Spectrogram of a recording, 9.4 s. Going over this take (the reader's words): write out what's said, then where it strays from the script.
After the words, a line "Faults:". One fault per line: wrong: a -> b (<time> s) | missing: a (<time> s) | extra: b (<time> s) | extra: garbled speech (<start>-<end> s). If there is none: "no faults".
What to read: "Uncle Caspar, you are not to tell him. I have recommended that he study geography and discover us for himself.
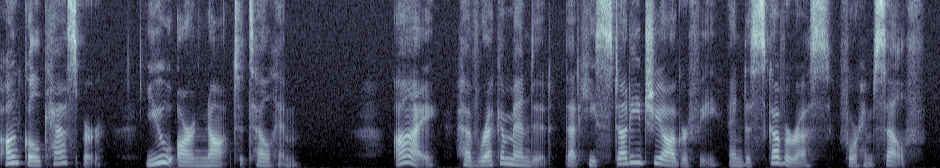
"Uncle Caspar, you are not to tell him. I have recommended that he study geography and discover us for himself.
Faults:
no faults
